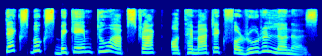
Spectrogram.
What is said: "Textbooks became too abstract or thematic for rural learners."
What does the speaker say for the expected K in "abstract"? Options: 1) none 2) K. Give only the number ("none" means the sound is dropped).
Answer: 2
